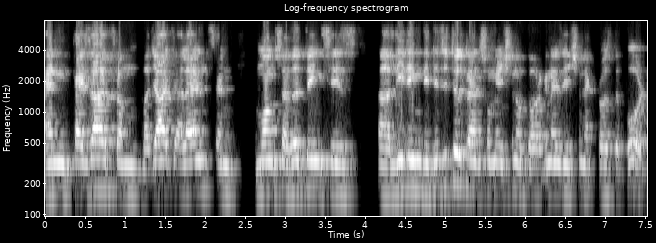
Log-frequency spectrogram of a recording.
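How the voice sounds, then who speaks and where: Speaking with an Indian accent, a man uses a fairly high pitch. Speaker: panel chair, tech company founder. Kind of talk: panel discussion moderation. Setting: virtual summit. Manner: hesitant, many fillers.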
